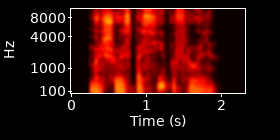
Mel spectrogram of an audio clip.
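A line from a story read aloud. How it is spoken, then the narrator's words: Soft, friendly, smiling. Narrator (Russian): ласково улыбнулся мне и негромко сказал дружеским тоном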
